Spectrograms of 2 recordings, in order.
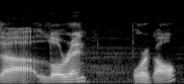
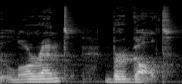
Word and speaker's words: Laurent Bourgal: So his name is Laurent Bourgal, and that's about as good as it gets, buddy. Me as an American, I probably would have said Laurent Bourgault. Hard T's.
